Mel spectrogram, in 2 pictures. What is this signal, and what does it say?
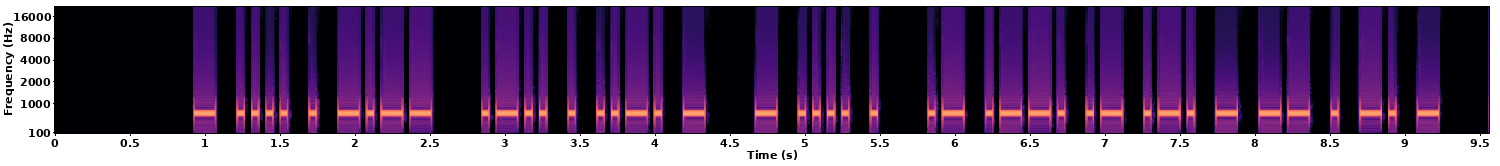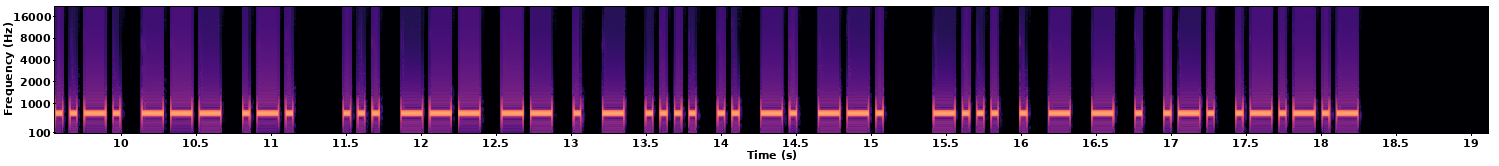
Morse code, heard as a keyed tone, about 25 wpm, 700 Hz. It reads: THEY LEFT THE APARTMENT FOR SOMETHING BETTER.
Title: Sentences from Top 1000 Words - Review Part 6 - 25wpm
